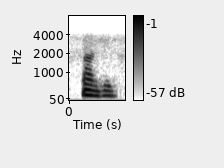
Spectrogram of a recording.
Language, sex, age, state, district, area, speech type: Punjabi, female, 30-45, Punjab, Pathankot, rural, conversation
